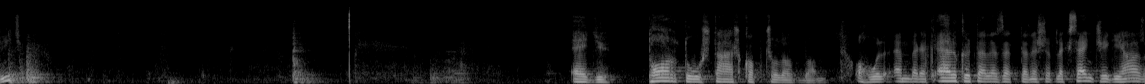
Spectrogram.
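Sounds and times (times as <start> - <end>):
speech: 0.0 - 0.5, 5.7 - 11.4
chairs set down on a hard floor: 0.0 - 0.6
chairs scraping on a hard floor: 4.2 - 5.0.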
